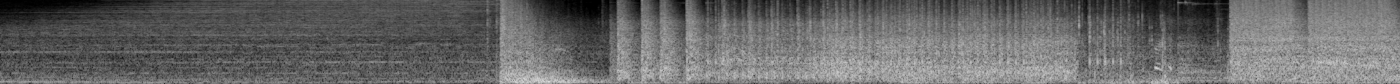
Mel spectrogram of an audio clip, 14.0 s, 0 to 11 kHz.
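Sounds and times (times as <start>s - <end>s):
automatic gunfire: 5.0s - 14.0s.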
